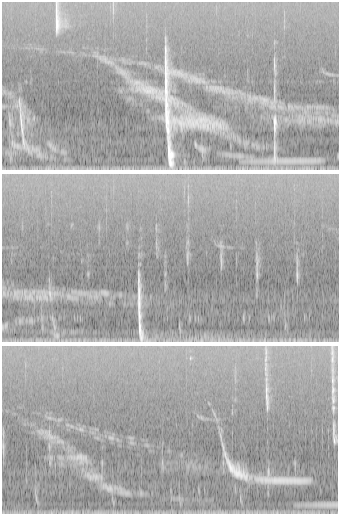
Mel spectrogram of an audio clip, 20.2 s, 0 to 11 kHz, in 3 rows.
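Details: Antarctic Weddell seals beneath the sea ice at McMurdo Sound, November 2017, from the McMurdo Oceanographic Observatory 21 m down: several eerie downward-sliding whistles and chirps, a steady low hum in two short bursts, and two loud isolated clicks.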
